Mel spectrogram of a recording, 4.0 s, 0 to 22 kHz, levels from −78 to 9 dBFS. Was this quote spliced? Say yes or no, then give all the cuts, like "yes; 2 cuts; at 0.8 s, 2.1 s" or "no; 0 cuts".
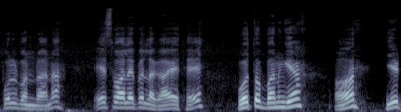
no; 0 cuts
